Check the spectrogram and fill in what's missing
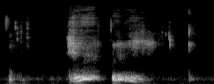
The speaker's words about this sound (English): Making me need to clear my throat.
